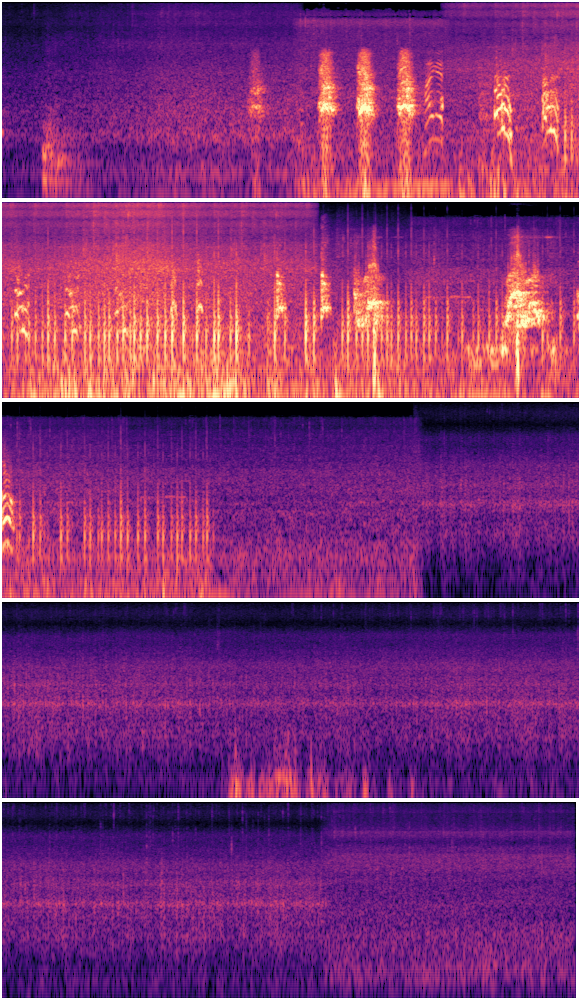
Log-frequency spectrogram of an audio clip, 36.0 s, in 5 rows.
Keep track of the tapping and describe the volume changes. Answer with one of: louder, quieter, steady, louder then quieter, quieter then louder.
quieter.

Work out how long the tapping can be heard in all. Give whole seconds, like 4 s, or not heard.
10 s.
